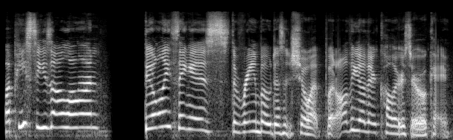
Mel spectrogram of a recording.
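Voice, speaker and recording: A woman live streamer chats casually with her viewers in a bubbly way, greeting each by turn. Her voice sits high and sounds bright. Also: moderate pace. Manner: bubbly, greets viewers one by one, laughs often.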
